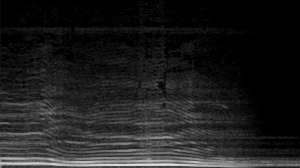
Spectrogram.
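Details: Wolf howl: a single drawn-out, tonal note with rich overtones that dips early, holds steady and then slides downward as it fades out after about two and a half seconds.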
